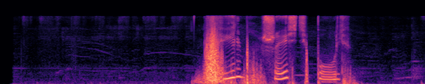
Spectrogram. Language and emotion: Russian, neutral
